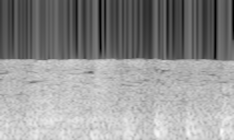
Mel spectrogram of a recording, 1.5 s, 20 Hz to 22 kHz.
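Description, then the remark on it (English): A freight train of well over 100 cars, loaded with a dry, top-loaded material, rolls steadily past, its cars clacking over the rail joints in a regular rhythm of heavy thumps over a dense, continuous rumble, loud, the railroad ties flexing in the ground under the weight. “Hey, look at the railroad ties, the way they're flexing in the ground.”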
